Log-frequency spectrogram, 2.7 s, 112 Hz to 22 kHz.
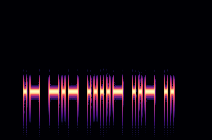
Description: Morse code, heard as a keyed tone, about 30 wpm, 700 Hz. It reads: AK4UI
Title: USA Call Signs - 5 Characters - Repeated 3x - 30wpm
